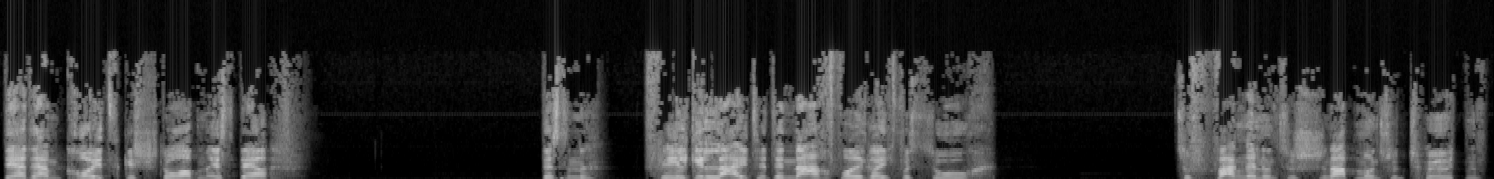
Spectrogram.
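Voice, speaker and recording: A man acting out a fervent apostle in a dramatic sermon monologue. The voice sits high and bright, in a dry, close sound. He talks in halting bursts of excitement that fall into hushed awe. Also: no room sound, heavily acted. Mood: awed, fervent. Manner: emotional and halting, swinging between excited outbursts and hushed awe. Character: Apostle Paul as a man, shaken and fervent, recounting his conversion.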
